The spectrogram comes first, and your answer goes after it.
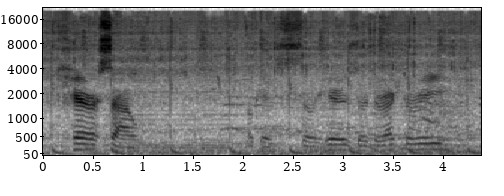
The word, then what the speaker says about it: Curaçao: It's called Carousel. Okay, so here's the directory. You can pause it if you guys want to see it, but I'm going to keep on walking. Entering the dungeon. Carousel.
